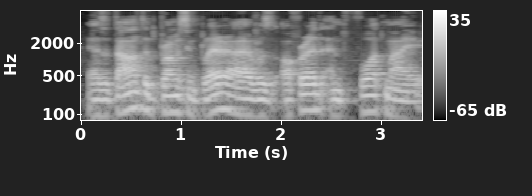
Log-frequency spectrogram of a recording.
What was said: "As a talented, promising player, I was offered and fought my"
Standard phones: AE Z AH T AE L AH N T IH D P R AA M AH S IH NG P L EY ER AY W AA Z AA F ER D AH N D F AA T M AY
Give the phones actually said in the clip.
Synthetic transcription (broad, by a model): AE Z AH T AE L AH N T IH D P R AA M AH S IH NG P L EY ER AY W AA Z AA F ER D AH N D F AA T M AY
